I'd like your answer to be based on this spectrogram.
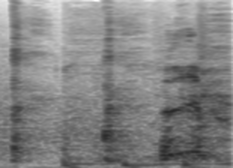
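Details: Three short, sharp coughs from a boy, acted in a medical myth-or-fact skit about sesame (sesame-seed) oil as a cough remedy, with faint background music; he says he is tired.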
